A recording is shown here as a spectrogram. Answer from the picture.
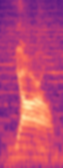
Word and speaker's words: Jarl: Oh yeah, get that Nordic pronunciation just right. Jarl.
